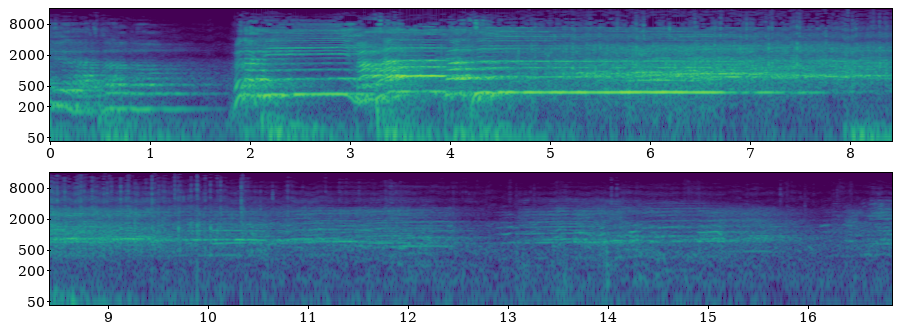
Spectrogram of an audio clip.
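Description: Ring announcer calling out a fighter's name over the PA in a drawn-out, sung style, holding one note for several seconds, over a noisy haze of crowd that fades away; quieter voices follow near the end.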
